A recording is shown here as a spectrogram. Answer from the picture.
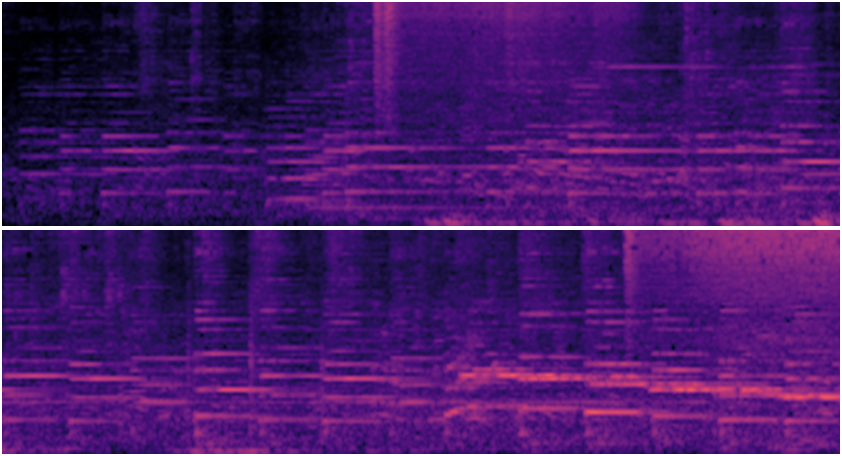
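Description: Live southern Italian folk band playing the instrumental opening of a pizzica tune on accordion, flute and guitar, fading in from silence and growing steadily louder. A steady hiss joins near the end.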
